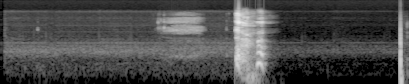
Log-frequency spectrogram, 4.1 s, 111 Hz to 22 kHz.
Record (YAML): cough_length: 4.1 s
cough_amplitude: 32768
cough_signal_mean_std_ratio: 0.2
survey_phase: alpha (2021-03-01 to 2021-08-12)
age: 65+
gender: Female
wearing_mask: 'No'
symptom_fatigue: true
symptom_headache: true
smoker_status: Never smoked
respiratory_condition_asthma: false
respiratory_condition_other: false
recruitment_source: REACT
submission_delay: 1 day
covid_test_result: Negative
covid_test_method: RT-qPCR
